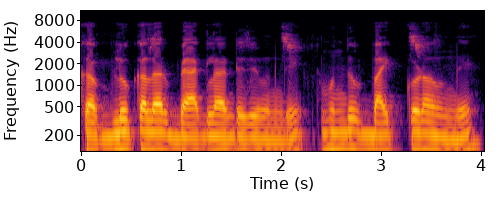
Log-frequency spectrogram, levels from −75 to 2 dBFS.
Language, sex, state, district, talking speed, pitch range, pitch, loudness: Telugu, male, Telangana, Mahabubabad, 150 wpm, 95-110 Hz, 100 Hz, -14 LUFS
